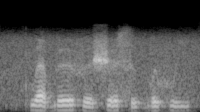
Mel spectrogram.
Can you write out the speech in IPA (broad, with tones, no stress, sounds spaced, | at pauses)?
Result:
kʷʰ æ˦˨ b øː˦ f ø˨ ʃ ø˦ s ɯ˨ ɡʷ e˦ xʷ i˦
